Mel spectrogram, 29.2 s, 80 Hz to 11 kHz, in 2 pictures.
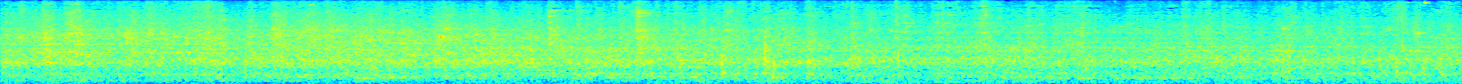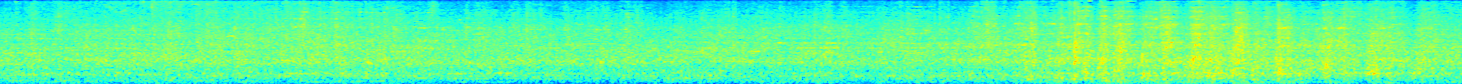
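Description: Loaded freight wagons of a long train rolling past at close range: a steady rumble and clatter of steel wheels on the rails, growing louder about 25 seconds in.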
